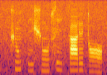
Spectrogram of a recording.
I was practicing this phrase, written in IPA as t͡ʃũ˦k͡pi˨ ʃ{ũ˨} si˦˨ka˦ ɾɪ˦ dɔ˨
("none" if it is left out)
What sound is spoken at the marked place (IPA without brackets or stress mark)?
ũ˨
